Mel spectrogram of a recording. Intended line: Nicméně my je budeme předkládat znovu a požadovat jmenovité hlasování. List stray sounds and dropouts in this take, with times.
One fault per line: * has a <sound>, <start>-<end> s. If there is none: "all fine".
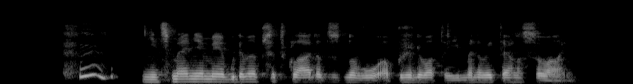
* has a laugh, 0.6-1.2 s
